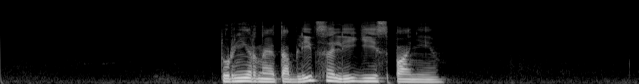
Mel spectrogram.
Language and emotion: Russian, neutral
